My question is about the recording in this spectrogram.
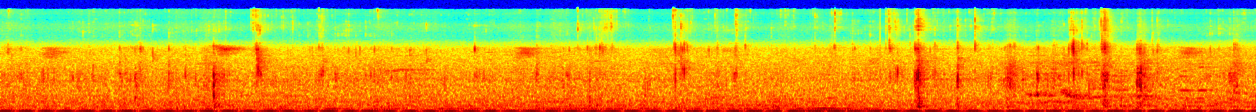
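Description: Close-up eating sounds: wet chewing and mouth clicks from a mouthful of rice and vegetables, with squishing as fingers mix rice and dal on a steel plate. The clicks grow more frequent near the end, over a steady low hum.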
